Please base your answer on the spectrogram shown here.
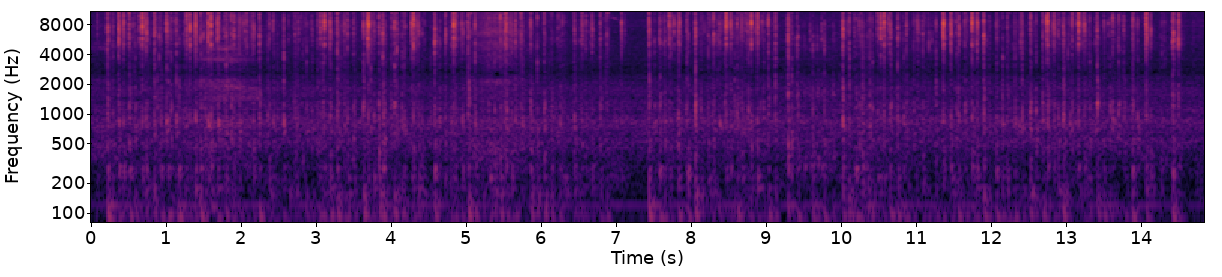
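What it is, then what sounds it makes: Plastic laptop keyboard. Fingertips of both hands type quickly on the backlit plastic keys of a 2011 Alienware M11x R2 laptop keyboard. The result is a very dense, steady stream of short, bright clicks and taps, with a brief lull just past the halfway point before the typing picks up again.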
